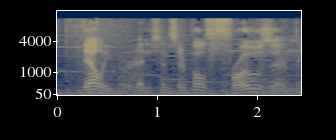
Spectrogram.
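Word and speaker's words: Delibird: say them you know people would say you should say deliber or deliber right because it's like it's supposed to rhyme with delivered because he's a delivery bird so delivered so it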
